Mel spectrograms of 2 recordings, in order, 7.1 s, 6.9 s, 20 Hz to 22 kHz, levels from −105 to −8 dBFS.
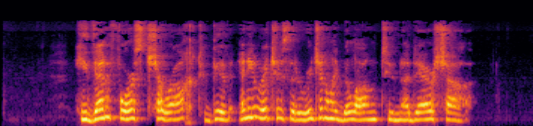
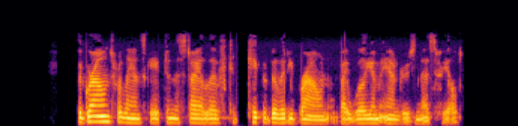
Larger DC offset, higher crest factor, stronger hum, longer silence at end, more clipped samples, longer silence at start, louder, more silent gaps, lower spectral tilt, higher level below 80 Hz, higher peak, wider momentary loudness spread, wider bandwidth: neither; about the same, 16 dB vs 18 dB; neither; about the same, 0.9 s vs 0.8 s; neither; about the same, 1.05 s vs 1.05 s; about the same, -19 LUFS vs -19 LUFS; neither; about the same, -5 dB/octave vs -5.5 dB/octave; second, -70 dBFS vs -60 dBFS; about the same, -2 dBFS vs -2 dBFS; about the same, 9 LU vs 10 LU; first, 11.5 kHz vs 7.2 kHz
